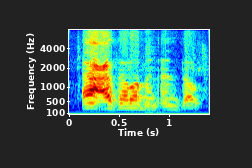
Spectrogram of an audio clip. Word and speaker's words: أَعْذَرَ مَنْ أَنْذَرَ: And there's a famous proverb, Mathal, says أَعْذَرَ مَنْ أَنْذَرَ. أَعْذَرَ مَنْ أَنْذَرَ, it's commonly mispronounced by Arabs and by some speakers. Sometimes they say أُعْذِرَ مَنْ أُنْذِرَ, they mean anyone who has been warned will be excused.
